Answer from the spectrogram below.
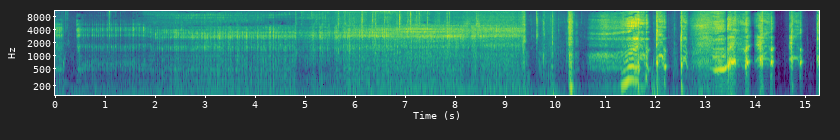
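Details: Adult man in a car: a long, soft crackling inhale, then a run of about eight harsh, partly voiced coughs.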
